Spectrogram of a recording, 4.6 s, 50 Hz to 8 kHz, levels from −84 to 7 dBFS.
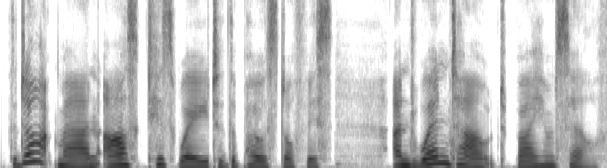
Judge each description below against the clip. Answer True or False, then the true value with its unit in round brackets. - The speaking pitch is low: False (225 Hz)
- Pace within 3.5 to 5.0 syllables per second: True (4.9 syllables/s)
